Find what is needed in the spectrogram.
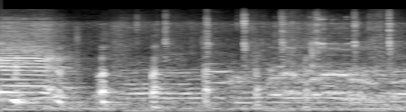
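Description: A rooster crowing: a long held call that ends shortly after the start, then fainter drawn-out tones and a few light clicks.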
